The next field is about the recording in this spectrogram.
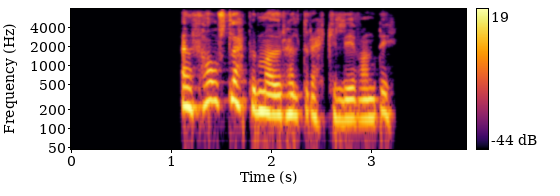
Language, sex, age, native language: Icelandic, female, 60-69, Icelandic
